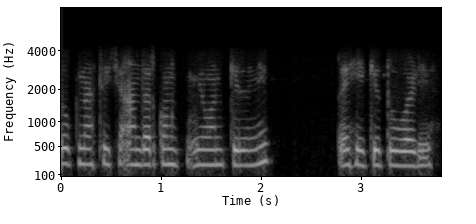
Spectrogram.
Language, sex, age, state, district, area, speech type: Kashmiri, female, 30-45, Jammu and Kashmir, Shopian, rural, conversation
